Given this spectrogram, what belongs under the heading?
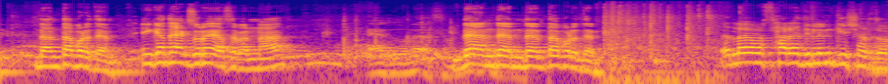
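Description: Pigeons coo during a market sale at a pigeon shop in Bogura, their low murmurs running beneath loud, continuous conversation between buyer and seller.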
